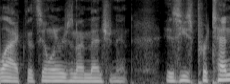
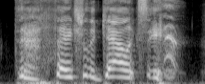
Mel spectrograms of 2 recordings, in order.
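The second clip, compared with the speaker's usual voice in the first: panting, winded, very high and very loud; 11 semitones higher, 12 dB louder than usual. Retelling how a tired streamer thanks viewers: imitating someone out of breath. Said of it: "sweating and out of breath".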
